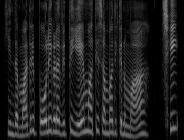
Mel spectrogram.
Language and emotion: Tamil, disgusted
